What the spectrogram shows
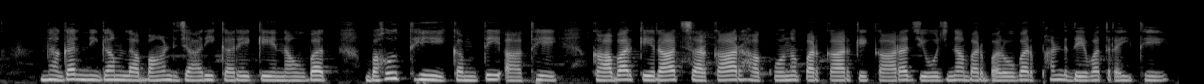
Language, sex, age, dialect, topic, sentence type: Chhattisgarhi, female, 18-24, Eastern, banking, statement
